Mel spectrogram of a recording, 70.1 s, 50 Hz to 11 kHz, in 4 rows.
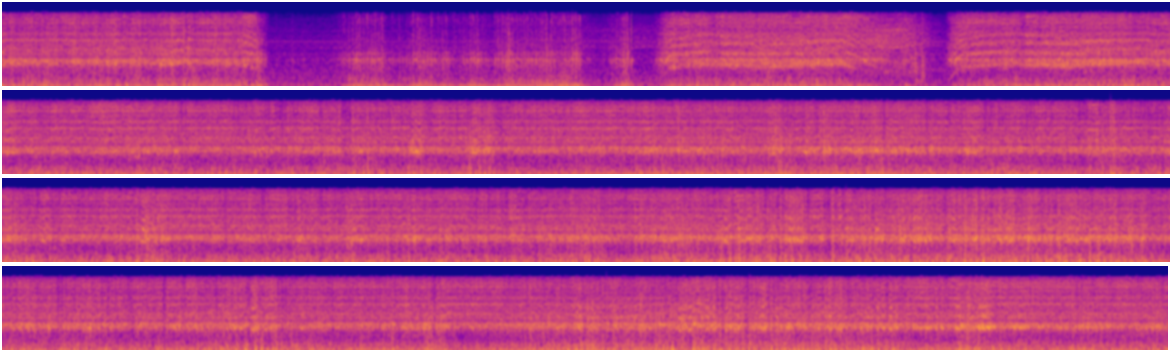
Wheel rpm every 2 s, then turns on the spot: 230, 200, 20, 20, 20, 190, 110, 170, 230, 230, 230, 230, 230, 230, 230, 230, 230, 230, 240, 230, 230, 230, 230, 240, 230, 230, 240, 230, 230, 230, 230, 230, 230, 230, 230.
4-8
